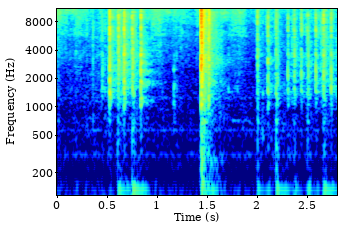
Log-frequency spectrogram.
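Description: Quiet typing on a computer keyboard while entering Python library names, irregular clusters of light key clicks with one sharper keystroke midway, close and faint with no voices.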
